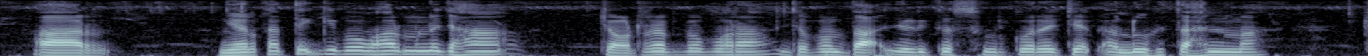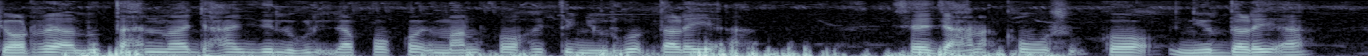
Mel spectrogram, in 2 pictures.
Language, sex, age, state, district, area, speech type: Santali, male, 45-60, West Bengal, Purulia, rural, spontaneous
